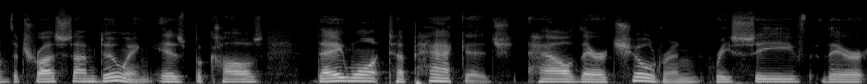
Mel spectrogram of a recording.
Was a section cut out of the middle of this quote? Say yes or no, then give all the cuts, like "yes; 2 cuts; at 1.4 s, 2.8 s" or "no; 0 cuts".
yes; 1 cut; at 5.2 s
